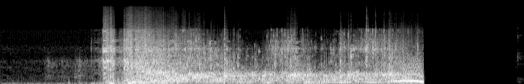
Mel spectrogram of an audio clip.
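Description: Water splashes and bubbles loudly close by.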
